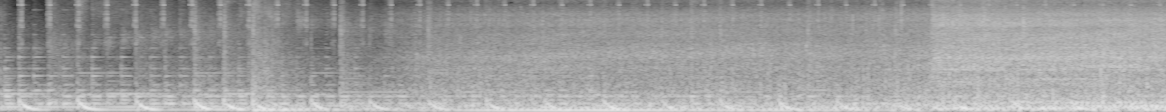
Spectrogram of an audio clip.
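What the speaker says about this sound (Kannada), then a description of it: "ನಗರದಲ್ಲಿ ಹಲವೆಡೆ ಭಾರೀ ಮಳೆಯಾಗಿದೆ" Heavy rain pours over Belagavi city in a steady, dense hiss that swells louder after a few seconds, with some low rumbling underneath; no voices.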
